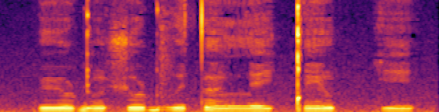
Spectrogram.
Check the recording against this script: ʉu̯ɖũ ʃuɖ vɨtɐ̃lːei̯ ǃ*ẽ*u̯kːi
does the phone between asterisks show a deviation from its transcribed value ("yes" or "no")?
no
